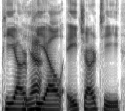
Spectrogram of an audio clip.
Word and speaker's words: PRPLHRT: I took out the vowels, so it's just PRPLHRT. Phonetically, you have to say it that way, and it doesn't infringe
